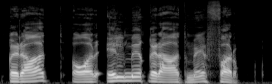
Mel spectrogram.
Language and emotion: Urdu, neutral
